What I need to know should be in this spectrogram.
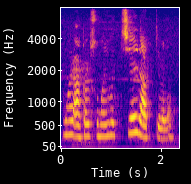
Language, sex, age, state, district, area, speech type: Bengali, female, 18-30, West Bengal, Uttar Dinajpur, urban, spontaneous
